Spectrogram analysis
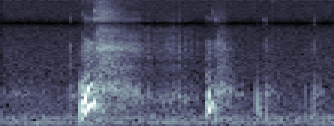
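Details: Puppy dreaming in its sleep, letting out a sharp yelp-like whimper followed by two softer short whines, with a faint television voice in the background.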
